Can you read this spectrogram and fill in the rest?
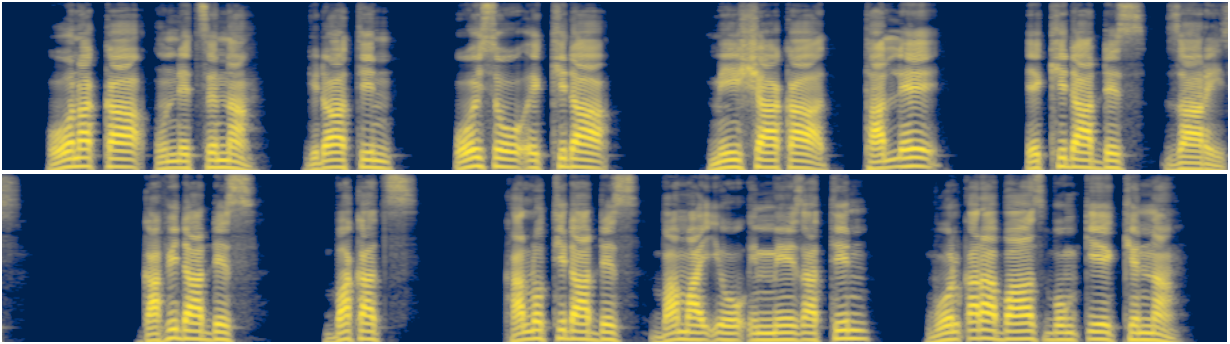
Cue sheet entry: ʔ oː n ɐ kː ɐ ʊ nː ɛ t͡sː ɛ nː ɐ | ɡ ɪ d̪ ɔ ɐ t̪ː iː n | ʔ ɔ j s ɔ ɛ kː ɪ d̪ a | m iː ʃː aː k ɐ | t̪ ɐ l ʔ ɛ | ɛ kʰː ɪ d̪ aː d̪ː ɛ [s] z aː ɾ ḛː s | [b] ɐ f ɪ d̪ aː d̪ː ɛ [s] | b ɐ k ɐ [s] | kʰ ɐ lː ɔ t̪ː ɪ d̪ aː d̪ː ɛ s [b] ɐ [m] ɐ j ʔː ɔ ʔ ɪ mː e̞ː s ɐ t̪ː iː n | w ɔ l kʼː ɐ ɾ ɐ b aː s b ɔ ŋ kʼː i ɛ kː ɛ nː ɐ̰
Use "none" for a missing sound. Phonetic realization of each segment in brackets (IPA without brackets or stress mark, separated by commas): s, ɡ, s, t͡s, b, m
